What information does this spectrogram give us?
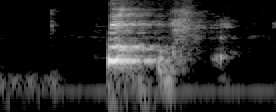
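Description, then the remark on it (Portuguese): A single sharp sneeze bursts out, loud and abrupt, tapering off over about half a second with a faint low hum underneath. “Saúde.”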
